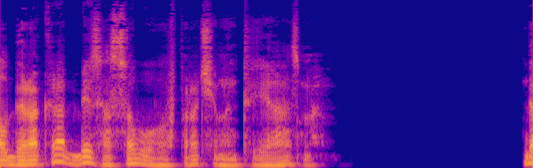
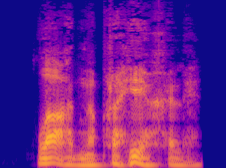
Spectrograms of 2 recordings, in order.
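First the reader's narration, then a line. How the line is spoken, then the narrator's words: Chuckling. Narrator (Russian): я хохотнул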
